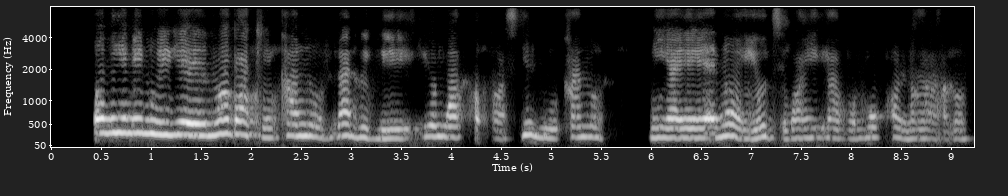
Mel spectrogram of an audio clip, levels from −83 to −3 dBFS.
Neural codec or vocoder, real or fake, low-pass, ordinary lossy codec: codec, 16 kHz, 1 kbps, FreqCodec, smaller model; fake; none; none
